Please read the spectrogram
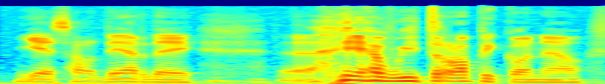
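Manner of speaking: ordinary talk, nothing marked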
